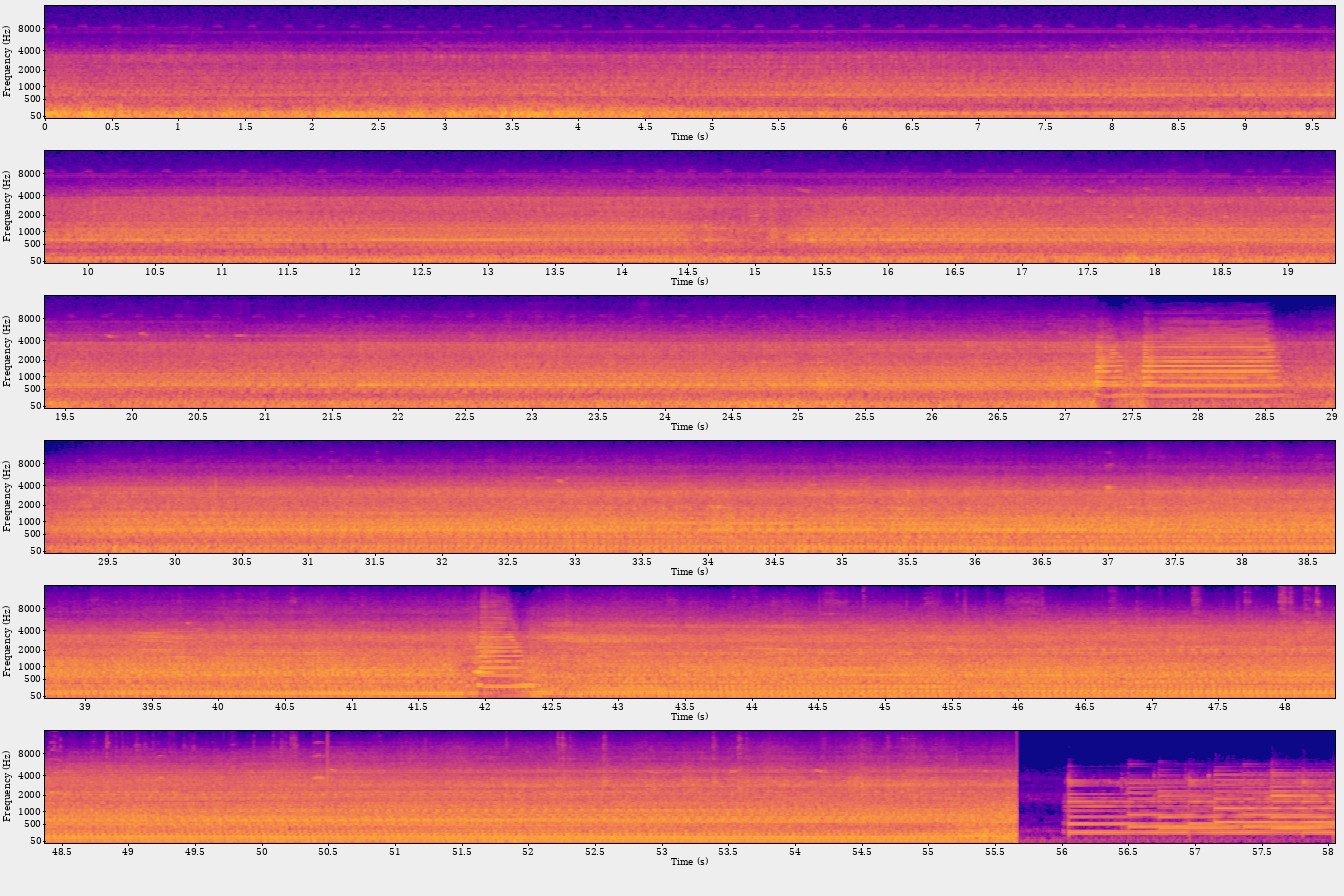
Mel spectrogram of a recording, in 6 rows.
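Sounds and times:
truck diesel engine running: 0.0 - 55.7
truck horn blast: 27.2 - 28.9, 39.3 - 46.0.

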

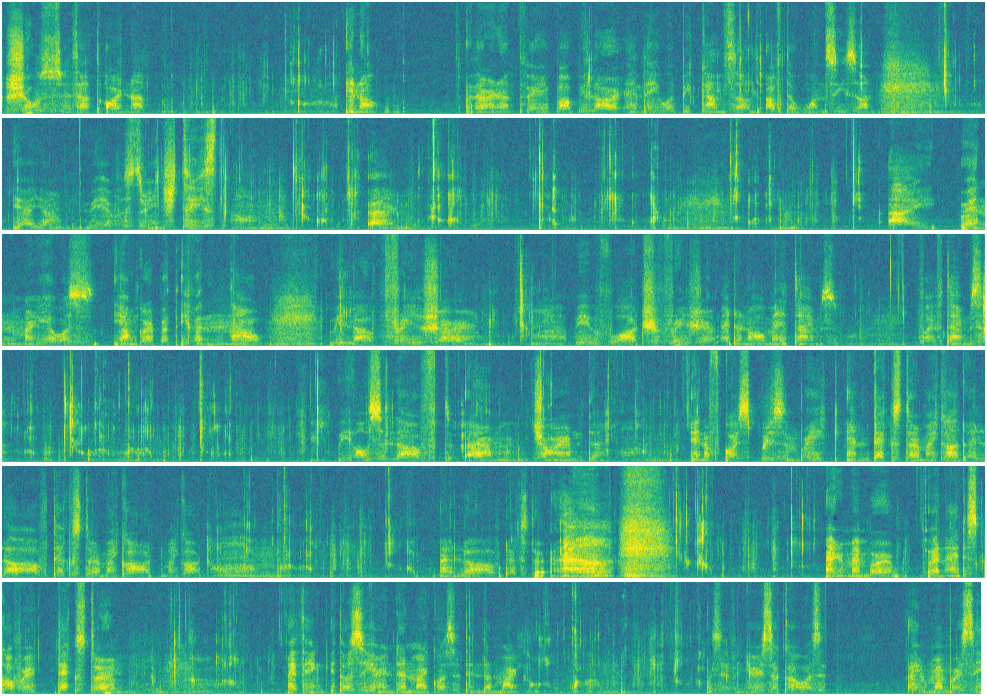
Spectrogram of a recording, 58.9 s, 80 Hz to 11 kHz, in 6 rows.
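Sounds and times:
gum chewing mouth clicks: 0.6 - 4.7, 8.6 - 18.7, 24.3 - 25.2, 27.0 - 36.5, 40.0 - 44.6, 45.4 - 56.7
breathy hiss: 8.7 - 9.5, 21.6 - 23.0, 24.9 - 25.4, 44.9 - 46.1
breathy whisper-like sounds: 18.7 - 29.6, 32.8 - 42.4, 47.6 - 57.4.

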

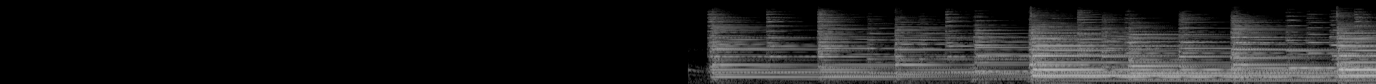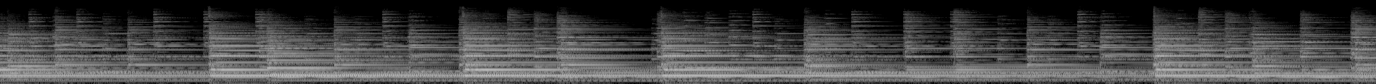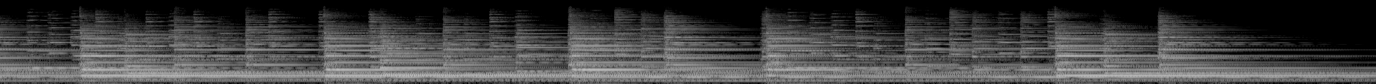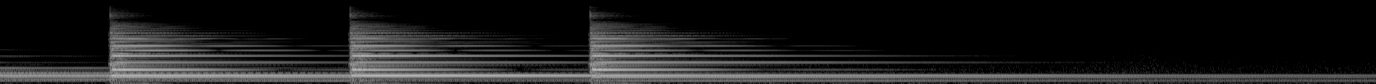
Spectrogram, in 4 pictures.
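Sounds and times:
carillon bells playing a tune: 6.9 - 40.4.

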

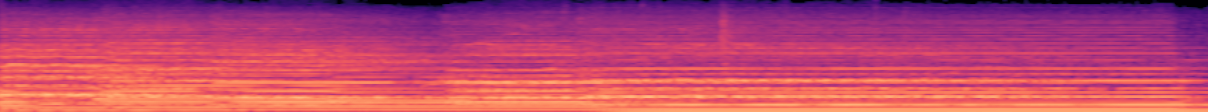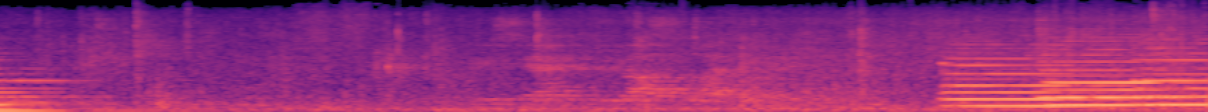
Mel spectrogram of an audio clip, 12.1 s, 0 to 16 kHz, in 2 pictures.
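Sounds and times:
church choir singing: 0.0 - 6.4
pipe organ: 0.0 - 6.4, 10.8 - 12.0.

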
